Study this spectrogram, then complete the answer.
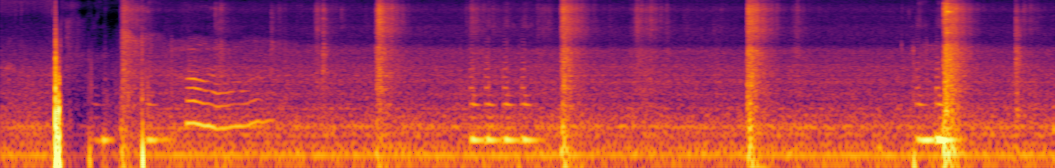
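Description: Short electronic game blips sound now and then.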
